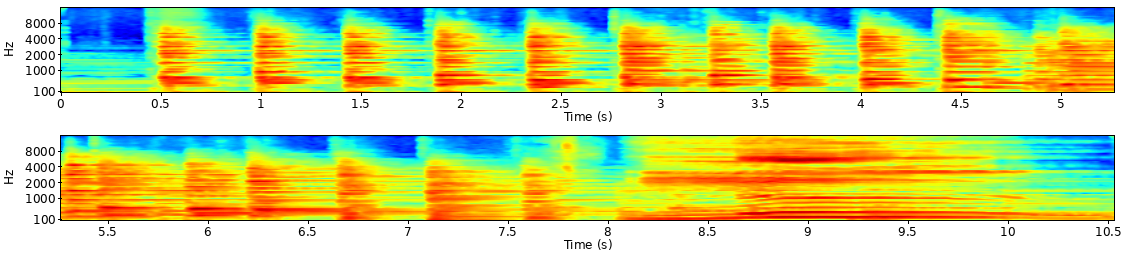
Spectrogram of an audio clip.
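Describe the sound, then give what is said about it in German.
Cattle mooing: short, rhythmic harmonic notes repeat steadily, then a single long, loud moo rises and falls at the end. “Wir sind die Rinder vom Dienst.”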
